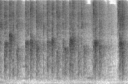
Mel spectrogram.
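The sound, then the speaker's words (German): Applause from a gathering as a couple is introduced, heard as quick, uneven bursts of hand claps that come and go in pulses through the two seconds, fairly loud and without talk. “Kalle und Jenny, schönes Paar, Applaus.”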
